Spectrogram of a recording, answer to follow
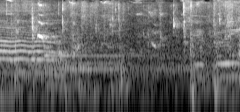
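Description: Young goldendoodle puppies giving a few brief high cries, over background music whose held notes fade out in the first half second.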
